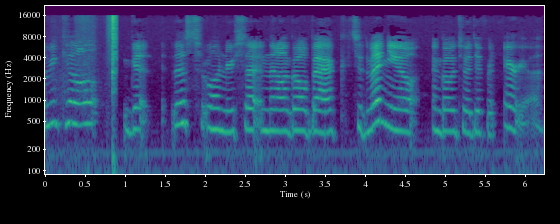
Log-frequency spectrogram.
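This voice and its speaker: Against noticeable background noise, a woman speaks in an extremely high voice at a moderate pace with fairly even intonation. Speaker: gaming YouTuber. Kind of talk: gameplay commentary.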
